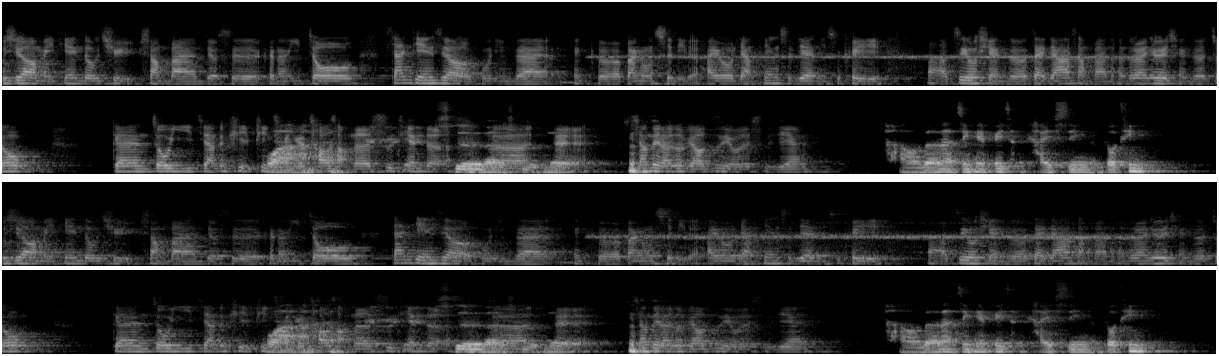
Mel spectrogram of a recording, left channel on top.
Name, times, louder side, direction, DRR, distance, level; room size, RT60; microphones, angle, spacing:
voice 1, 0.0-12.8 13.3-18.1 18.5-20.2, left 3 dB, 40° left, 8 dB, 0.8 m, -34 dB
sound 1, 5.8-11.3, right 1 dB, 45° right, 0.9 m, -43 dB
voice 2, 14.8-15.5 15.8-17.9 18.4-18.6 21.0-23.6, left 2 dB, 15° left, 2 dB, 0.4 m, -26 dB
17.5 x 11.0 x 3.9 m, 1.1 s
head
